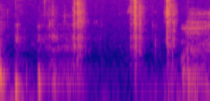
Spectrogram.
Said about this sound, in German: Ich esse nur ein Stück Weißkohl.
